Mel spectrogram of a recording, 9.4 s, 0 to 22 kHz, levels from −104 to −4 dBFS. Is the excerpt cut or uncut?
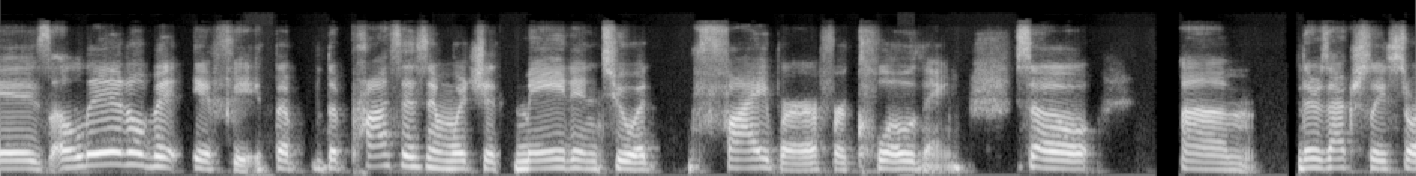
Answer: cut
